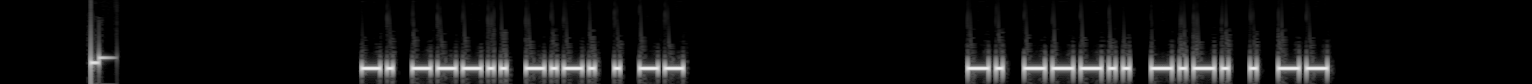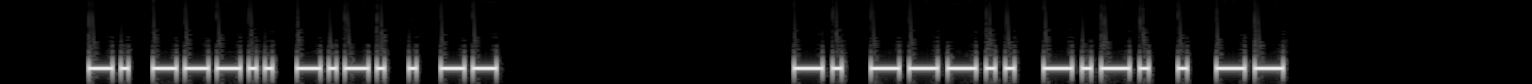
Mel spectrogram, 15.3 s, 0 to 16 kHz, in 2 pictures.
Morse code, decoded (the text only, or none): N8CEM N8CEM N8CEM N8CEM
